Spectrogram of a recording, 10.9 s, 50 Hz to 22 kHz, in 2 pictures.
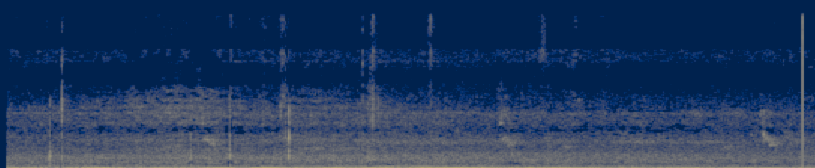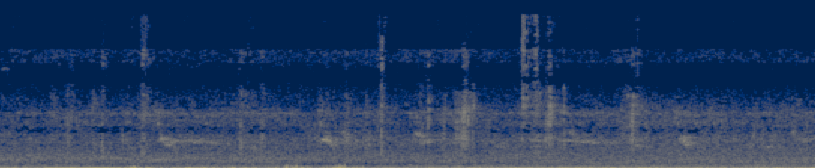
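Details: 2006 Audi A6, rough idle noticed two days ago along with power loss at low speeds: low uneven idle wavering and stumbling every few seconds; owner suspects PCV valve, unconfirmed.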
